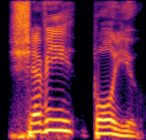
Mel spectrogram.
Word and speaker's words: Chevy Beaulieu: So everybody, I'd like to welcome Chevy Beaulieu.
